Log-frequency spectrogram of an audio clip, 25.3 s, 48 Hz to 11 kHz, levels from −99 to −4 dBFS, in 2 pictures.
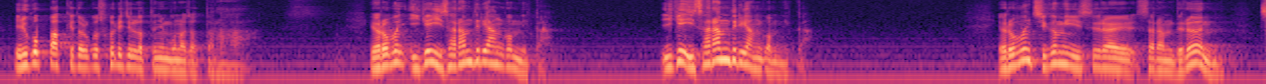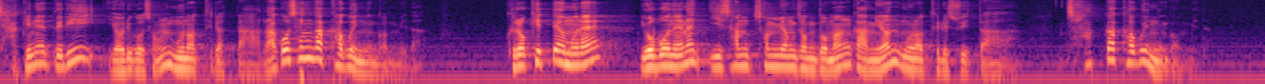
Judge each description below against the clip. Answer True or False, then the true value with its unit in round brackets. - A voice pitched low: True (120 Hz)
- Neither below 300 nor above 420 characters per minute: False (275 characters per minute)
